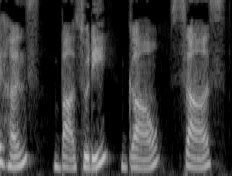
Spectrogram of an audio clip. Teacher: वर्ण के ऊपर लगने वाले चंद्रबिंदु को अनुनासिक कहते हैं। इसका उच्चारण नाक और गले से होता है।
